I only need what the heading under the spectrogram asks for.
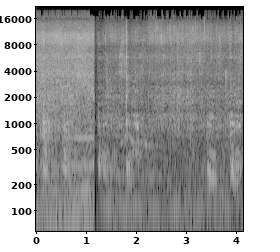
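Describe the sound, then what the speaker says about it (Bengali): Brinjal pieces fry in hot oil with a steady, dense sizzle that breaks off abruptly partway through, then returns quieter with faint scrapes and stirring clicks. "বেগুনগুলো লাল লাল করে ভাজা হয়ে গেছে ওর আমি নামিয়ে ফেলবো"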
